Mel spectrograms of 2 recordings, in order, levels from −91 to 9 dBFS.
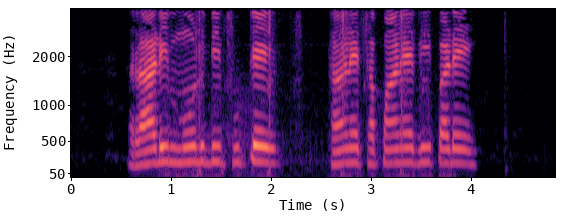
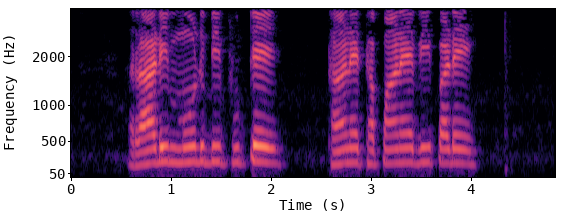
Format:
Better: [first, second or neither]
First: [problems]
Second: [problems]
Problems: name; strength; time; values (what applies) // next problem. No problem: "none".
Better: second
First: noise reduction (neural mask model RNNoise)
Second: none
